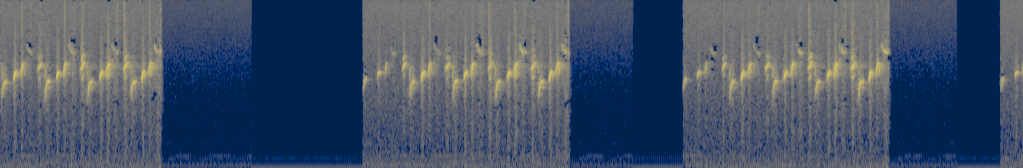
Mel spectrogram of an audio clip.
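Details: European goldfinch song for training birds: a rapid, evenly repeated sequence of rising twittered notes, played in identical bursts of under two seconds separated by clean silences.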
